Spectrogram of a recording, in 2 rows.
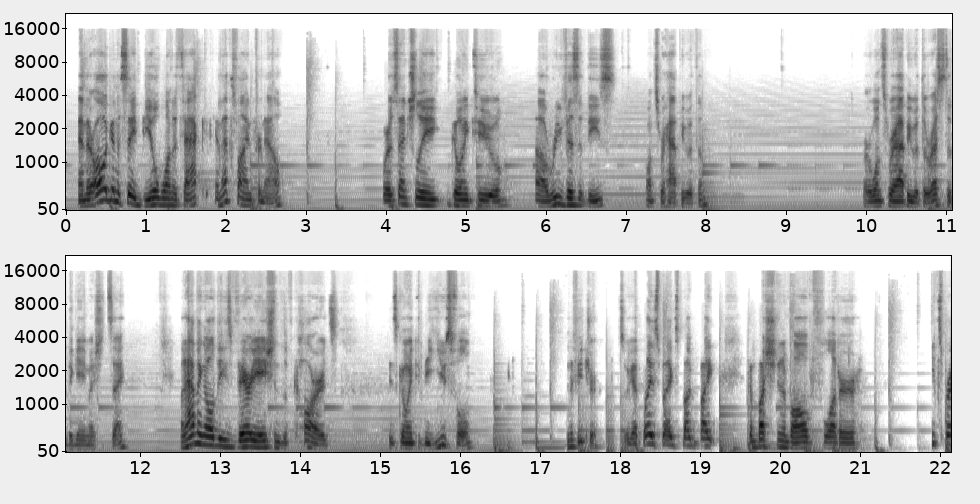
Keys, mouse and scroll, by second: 0.0-2.4 typing, 0.3 click, 3.1 click, 3.7 click, 4.4 click, 5.1 click, 5.8 click, 6.9 click, 7.7 click, 8.8 click, 9.5 click, 10.2 click, 10.9 click, 11.2 Tab, 12.7-13.8 typing, 14.6 scroll up 2, 15.5-18.5 typing, 19.7-20.8 typing, 21.9-22.1 typing.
